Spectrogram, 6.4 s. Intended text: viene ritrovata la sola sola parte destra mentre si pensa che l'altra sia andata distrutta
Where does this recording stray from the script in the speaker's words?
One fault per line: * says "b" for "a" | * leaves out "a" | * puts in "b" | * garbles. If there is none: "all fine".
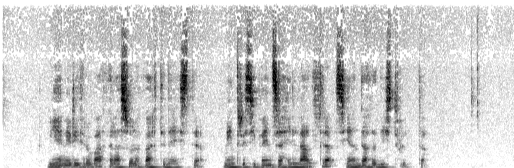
* leaves out "sola"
